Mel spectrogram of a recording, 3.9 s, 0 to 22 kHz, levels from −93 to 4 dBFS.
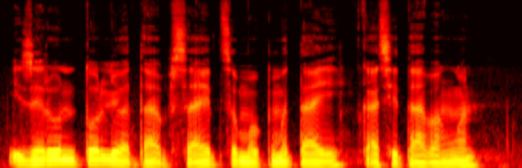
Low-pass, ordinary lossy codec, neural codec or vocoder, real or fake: none; none; none; real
